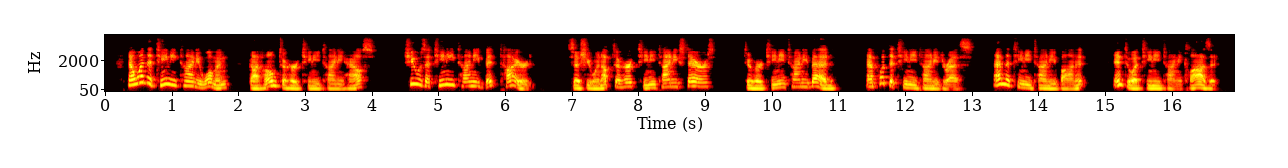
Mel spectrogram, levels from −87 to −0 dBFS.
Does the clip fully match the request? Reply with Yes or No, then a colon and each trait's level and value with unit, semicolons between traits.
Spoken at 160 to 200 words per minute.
Yes: average, 175 wpm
